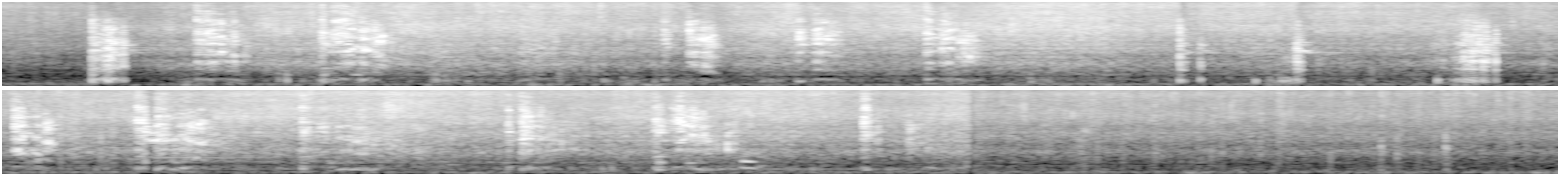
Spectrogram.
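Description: Shallots and red curry paste sizzling in hot oil in a large metal wok, with a metal ladle scraping against the wok about every half second to a second as it stirs. The stirring stops near the end, leaving the sizzle on its own.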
